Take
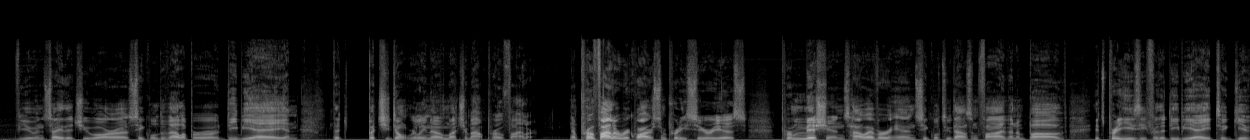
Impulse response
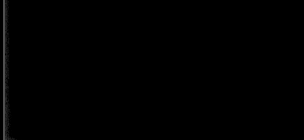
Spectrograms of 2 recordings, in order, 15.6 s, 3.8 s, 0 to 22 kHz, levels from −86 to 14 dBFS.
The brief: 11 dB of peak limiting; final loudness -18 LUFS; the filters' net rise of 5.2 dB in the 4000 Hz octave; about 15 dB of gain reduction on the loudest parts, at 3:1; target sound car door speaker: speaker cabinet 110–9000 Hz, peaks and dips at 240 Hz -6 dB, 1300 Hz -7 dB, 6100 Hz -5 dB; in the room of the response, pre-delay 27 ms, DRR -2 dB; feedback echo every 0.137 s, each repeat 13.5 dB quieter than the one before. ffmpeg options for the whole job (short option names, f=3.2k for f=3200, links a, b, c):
-filter_complex "[0:a]equalizer=f=4k:t=o:g=7.5,acompressor=threshold=-32dB:ratio=3,alimiter=level_in=3dB:limit=-24dB:level=0:latency=1,volume=-3dB,aecho=1:1:137|274:0.211|0.0444,asplit=2[a][b];[1:a]atrim=start_sample=2205,adelay=27[c];[b][c]afir=irnorm=-1:irlink=0,volume=8dB[d];[a][d]amix=inputs=2:normalize=0,highpass=110,equalizer=f=240:t=q:w=4:g=-6,equalizer=f=1.3k:t=q:w=4:g=-7,equalizer=f=6.1k:t=q:w=4:g=-5,lowpass=f=9k:w=0.5412,lowpass=f=9k:w=1.3066,volume=17.5dB"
